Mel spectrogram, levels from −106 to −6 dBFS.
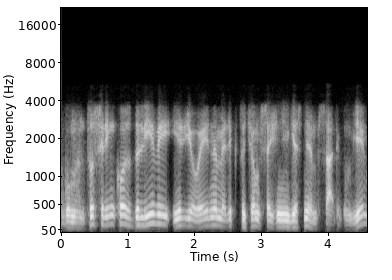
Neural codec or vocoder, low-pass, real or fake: codec, 24 kHz, 0.9 kbps, DualCodec; 5.4 kHz; fake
